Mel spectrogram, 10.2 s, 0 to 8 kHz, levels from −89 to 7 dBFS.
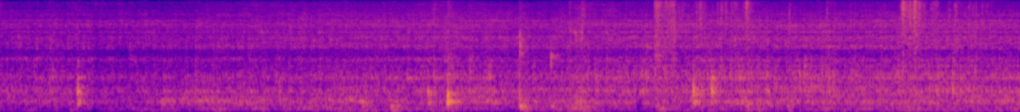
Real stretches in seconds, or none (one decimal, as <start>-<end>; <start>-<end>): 0.0-2.0; 6.2-10.2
